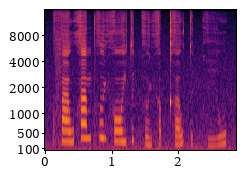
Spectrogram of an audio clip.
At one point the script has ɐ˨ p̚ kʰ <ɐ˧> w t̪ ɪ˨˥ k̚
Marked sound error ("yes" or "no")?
yes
